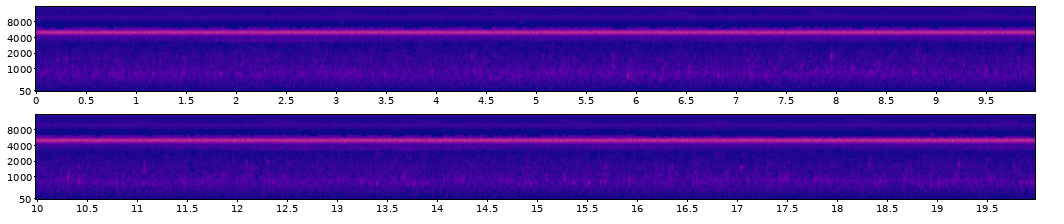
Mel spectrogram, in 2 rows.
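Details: Insects chirping at dusk, 7:04 PM on 3 September 2022, with a TASCAM Portacapture X8's internal stereo pair: one unbroken high, ringing trill dominates, backed by a quieter, very high shimmer and scattered low ticks.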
